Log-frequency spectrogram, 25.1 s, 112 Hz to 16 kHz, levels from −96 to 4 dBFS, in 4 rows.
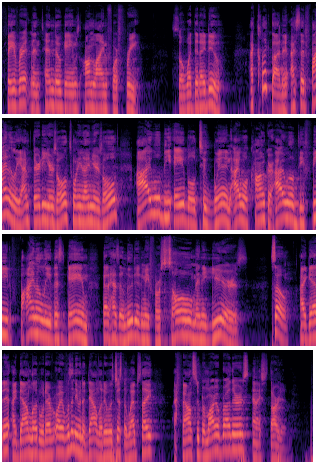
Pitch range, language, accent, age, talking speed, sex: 140-180 Hz, English, American, 20-39, 175 wpm, male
